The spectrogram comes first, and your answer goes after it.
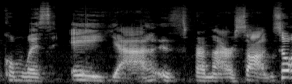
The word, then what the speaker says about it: ella: Ella is she. Remember, we don't pronounce it ella, it's ella. It's not ella, it's ella.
